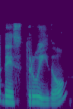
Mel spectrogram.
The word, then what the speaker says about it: destruido: empezamos en la palabra destruido mi pronunciación la mayor fuerza de voz destaca a la penúltima sílaba por lo tanto es grave entonces inmediatamente digo oigan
